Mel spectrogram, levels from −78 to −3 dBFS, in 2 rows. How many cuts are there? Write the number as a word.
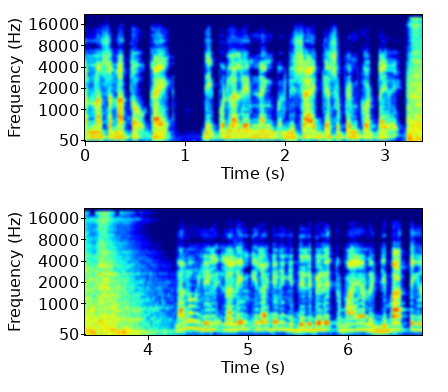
zero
